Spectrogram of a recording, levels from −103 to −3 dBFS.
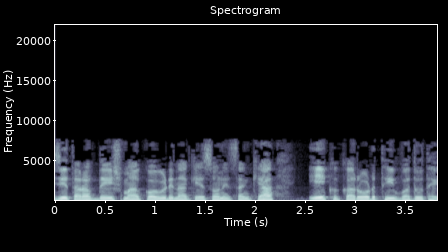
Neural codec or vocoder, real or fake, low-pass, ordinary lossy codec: none; real; none; none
